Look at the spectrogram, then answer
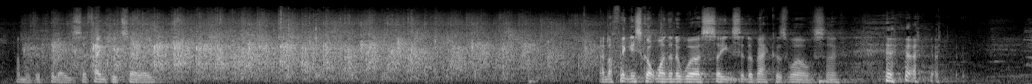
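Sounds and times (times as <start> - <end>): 
round of applause: 0.0 - 7.2
speech: 0.2 - 2.0, 6.0 - 9.6
laughter: 0.2 - 7.4, 8.2 - 9.8.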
